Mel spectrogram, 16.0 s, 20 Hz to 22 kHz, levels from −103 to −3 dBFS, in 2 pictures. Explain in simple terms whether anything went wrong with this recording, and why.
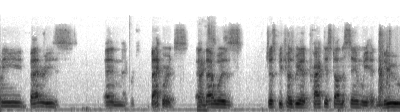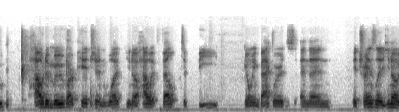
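Scattered short gaps, 4.19 to 5.36 s: about four tiny pieces were lost in transit, each patched by continuing the previous sound, causing brief hiccups.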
